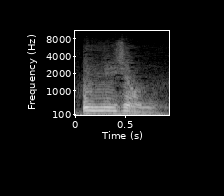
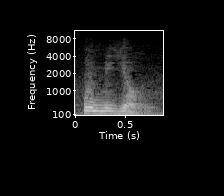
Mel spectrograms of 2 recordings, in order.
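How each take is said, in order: No difference in how they are said.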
